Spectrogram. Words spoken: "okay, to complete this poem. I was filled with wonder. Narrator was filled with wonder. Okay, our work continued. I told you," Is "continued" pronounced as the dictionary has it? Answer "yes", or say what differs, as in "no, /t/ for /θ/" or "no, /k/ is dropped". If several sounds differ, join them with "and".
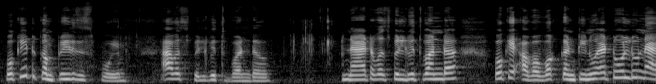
no, /d/ is dropped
